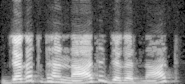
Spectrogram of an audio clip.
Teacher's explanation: इसी तरह से त का न हो जाता है तो त के बाद न आया है तो आधा न बदल गया।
